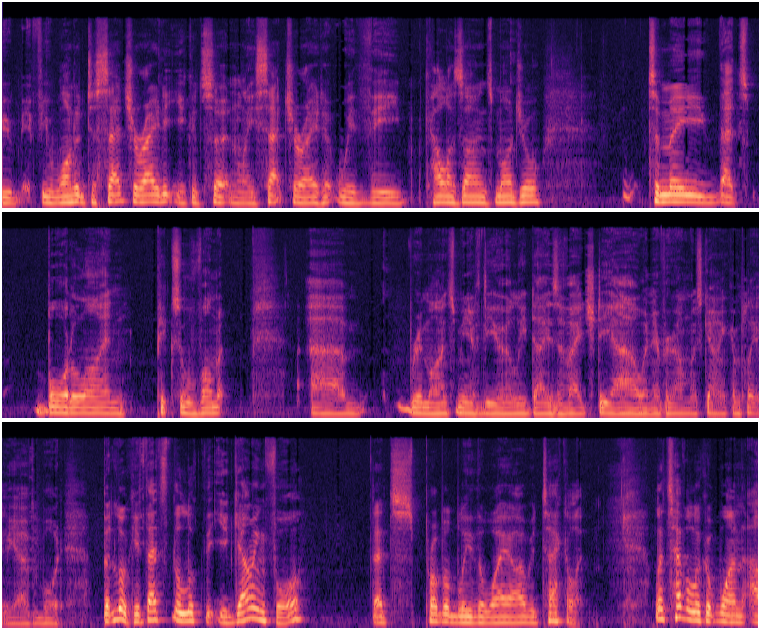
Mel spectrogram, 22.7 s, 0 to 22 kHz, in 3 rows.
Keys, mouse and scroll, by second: 0.0 click, 1.6-5.3 drag, 11.4 click.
